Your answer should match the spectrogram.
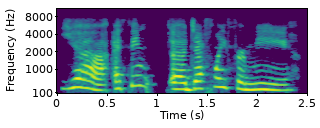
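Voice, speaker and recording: A woman's voice: high-pitched, expressive, moderate pace, husky, highs cut off. A woman speaking as a guest writer in a casual interview, thinking aloud in an informal way.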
